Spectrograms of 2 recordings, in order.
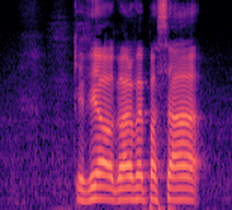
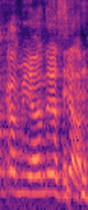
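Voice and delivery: laughing; 5 semitones higher than usual. Real, not acted. Rindo ao contar o vômito.

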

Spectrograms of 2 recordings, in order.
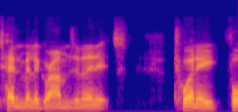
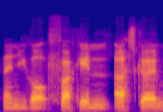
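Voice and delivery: usual speaking voice

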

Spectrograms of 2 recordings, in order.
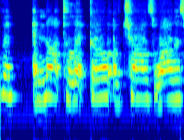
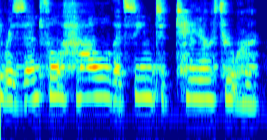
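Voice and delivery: usual speaking voice

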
